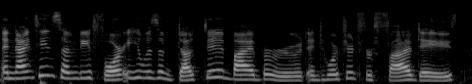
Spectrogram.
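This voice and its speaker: Reading creepy true stories from a script, this video narrator has a fairly high voice and moves at a normal speed. Her tone stays informal, with occasional stumbles and self-aware side comments, and the recording is dry.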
